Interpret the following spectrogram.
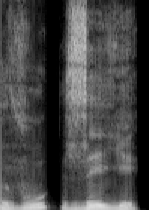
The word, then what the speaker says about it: vous ayez: Il est préférable que vous ayez avec la liaison.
